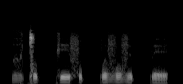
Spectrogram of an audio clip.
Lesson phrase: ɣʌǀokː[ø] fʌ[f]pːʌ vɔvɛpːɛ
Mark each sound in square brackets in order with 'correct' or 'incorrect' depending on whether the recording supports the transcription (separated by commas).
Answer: incorrect, incorrect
